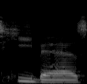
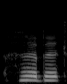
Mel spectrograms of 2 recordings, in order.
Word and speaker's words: Hebert: failing to pronounce miss he bears name right that's he bear rhyming with she bear not herbert rhyming with sherbert or Hebert driving with Ebert thanks to Mister MOG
